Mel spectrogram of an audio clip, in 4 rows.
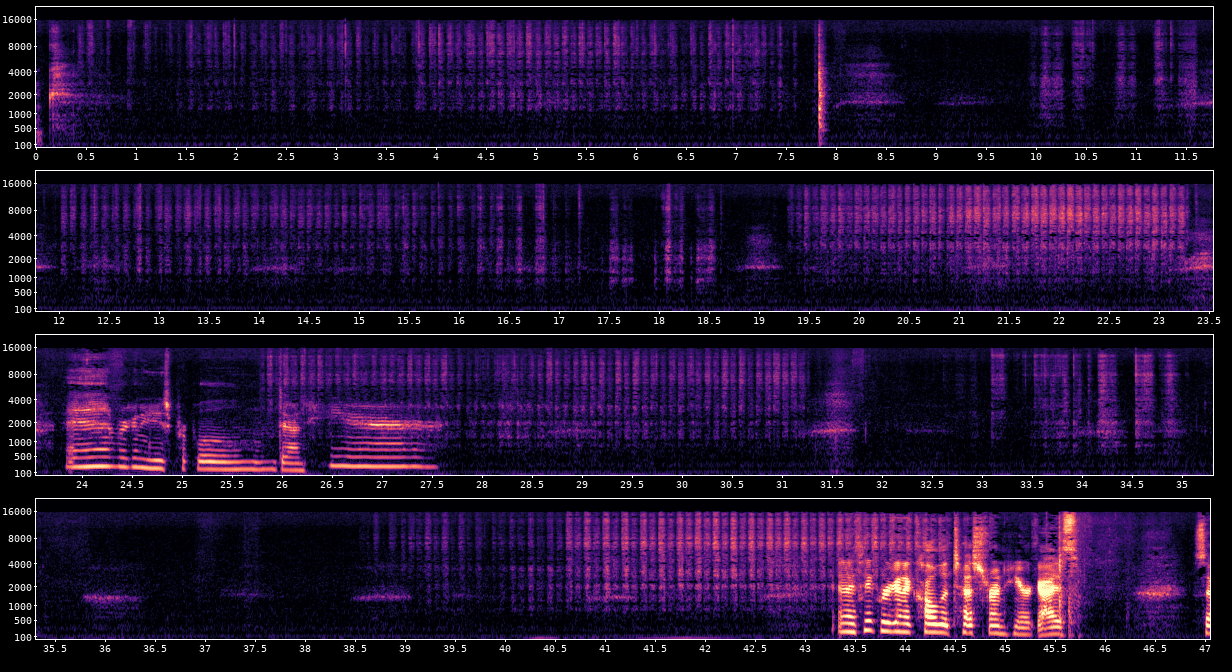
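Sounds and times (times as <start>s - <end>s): marker scratching on paper: 1.4s - 7.5s, 19.3s - 23.3s, 25.8s - 31.2s, 39.0s - 44.4s.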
